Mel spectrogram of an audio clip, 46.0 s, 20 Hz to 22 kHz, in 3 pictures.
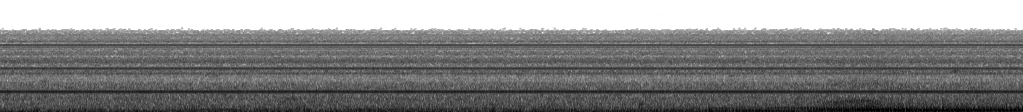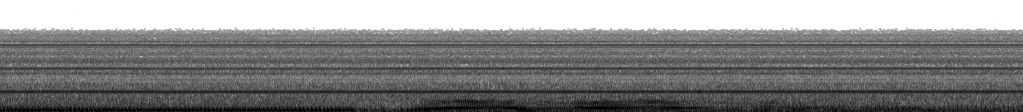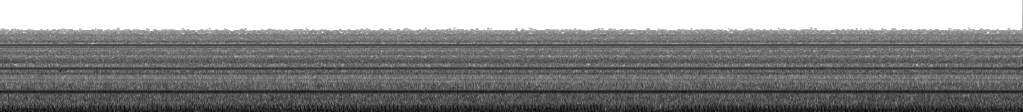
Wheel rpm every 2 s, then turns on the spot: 0, 0, 0, 0, 0, 0, 0, 0, 0, 0, 0, 0, 0, 0, 0, 0, 0, 0, 0, 0, 0, 0, 0.
none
